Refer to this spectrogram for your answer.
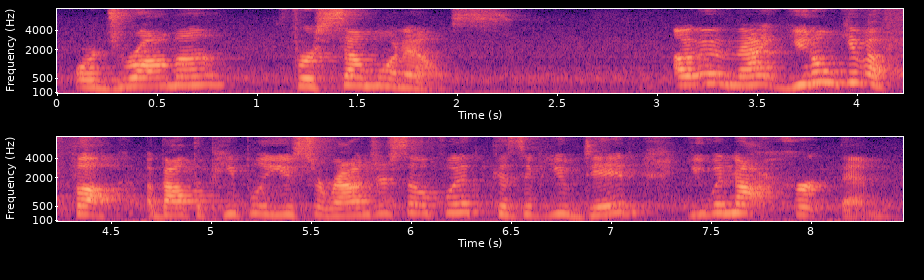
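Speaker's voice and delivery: ordinary talk, nothing marked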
